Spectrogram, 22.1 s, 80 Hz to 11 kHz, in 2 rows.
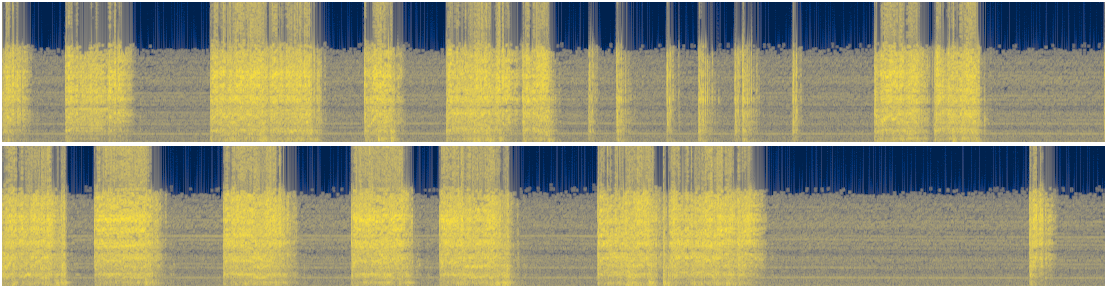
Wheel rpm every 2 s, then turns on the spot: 50, 120, 80, 0, 80, 80, 70, 120, 110, 30, 0.
none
